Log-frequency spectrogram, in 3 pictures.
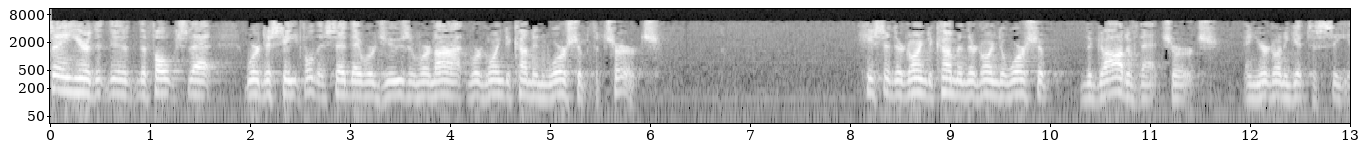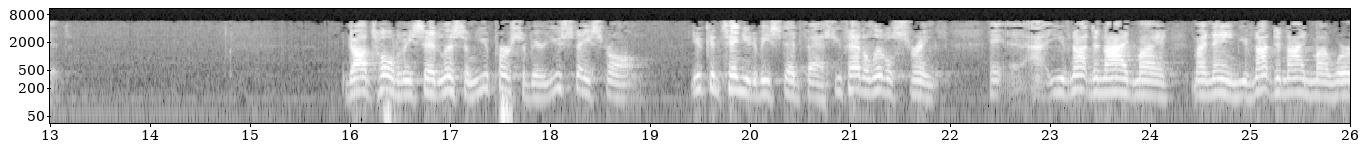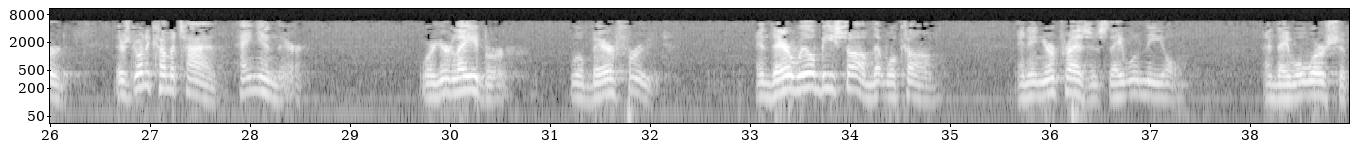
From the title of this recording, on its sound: Ketha Heights Baptist Church ~ Live Broadcast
